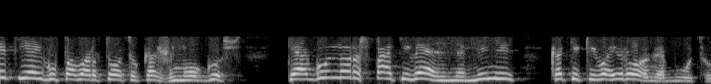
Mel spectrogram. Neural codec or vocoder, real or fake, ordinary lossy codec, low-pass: none; real; Opus, 64 kbps; 3.6 kHz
